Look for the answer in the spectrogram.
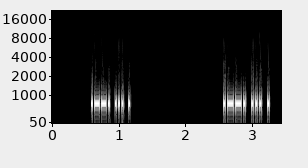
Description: Morse code, heard as a keyed tone, about 52 wpm, 700 Hz. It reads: PSE PSE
